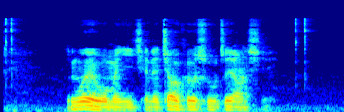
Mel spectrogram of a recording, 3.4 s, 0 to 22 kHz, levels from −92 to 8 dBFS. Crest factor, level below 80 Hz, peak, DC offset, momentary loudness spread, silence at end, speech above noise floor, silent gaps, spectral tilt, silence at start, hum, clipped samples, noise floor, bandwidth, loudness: 18 dB; -52 dBFS; -8 dBFS; under 0.1%; 15 LU; 0.85 s; 34 dB; none; -6.5 dB/octave; 0.7 s; none; under 0.1%; -58 dBFS; 11.5 kHz; -25 LUFS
